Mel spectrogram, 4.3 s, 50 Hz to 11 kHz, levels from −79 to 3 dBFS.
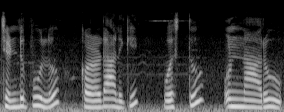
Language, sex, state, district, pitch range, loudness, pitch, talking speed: Telugu, male, Andhra Pradesh, Sri Satya Sai, 200-245 Hz, -16 LUFS, 215 Hz, 55 wpm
